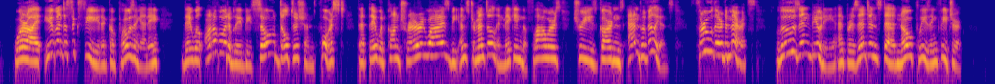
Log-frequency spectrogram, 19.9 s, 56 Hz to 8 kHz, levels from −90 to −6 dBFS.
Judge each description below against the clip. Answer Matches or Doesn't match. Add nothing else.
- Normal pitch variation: Doesn't match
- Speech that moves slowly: Matches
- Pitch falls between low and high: Doesn't match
